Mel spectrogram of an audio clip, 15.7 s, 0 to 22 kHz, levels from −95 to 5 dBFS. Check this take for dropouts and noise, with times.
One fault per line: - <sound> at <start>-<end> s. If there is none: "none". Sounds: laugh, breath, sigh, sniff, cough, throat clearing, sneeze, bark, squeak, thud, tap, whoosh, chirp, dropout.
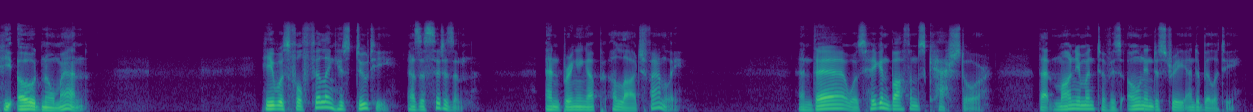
none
